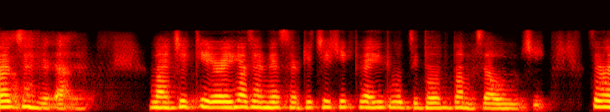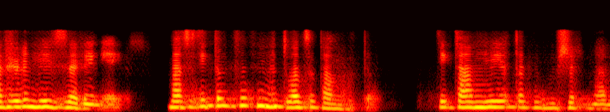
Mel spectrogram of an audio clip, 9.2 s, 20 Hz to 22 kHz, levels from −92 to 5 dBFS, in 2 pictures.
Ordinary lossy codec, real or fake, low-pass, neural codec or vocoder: none; fake; 7.2 kHz; codec, 16 kHz, 0.5 kbps, FreqCodec, smaller model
